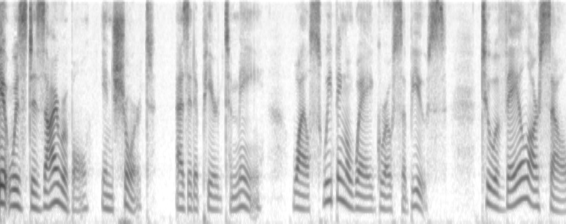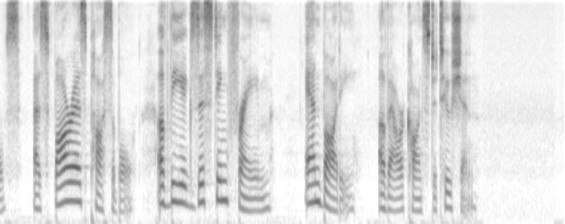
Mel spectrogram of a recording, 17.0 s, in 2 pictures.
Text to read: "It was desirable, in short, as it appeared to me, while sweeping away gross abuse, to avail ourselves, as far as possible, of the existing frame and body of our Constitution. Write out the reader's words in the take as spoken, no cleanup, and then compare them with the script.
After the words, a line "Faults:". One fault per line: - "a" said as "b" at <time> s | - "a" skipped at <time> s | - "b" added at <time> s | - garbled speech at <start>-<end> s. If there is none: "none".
"It was desirable, in short, as it appeared to me, while sweeping away gross abuse, to avail ourselves, as far as possible, of the existing frame and body of our Constitution.
Faults:
none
